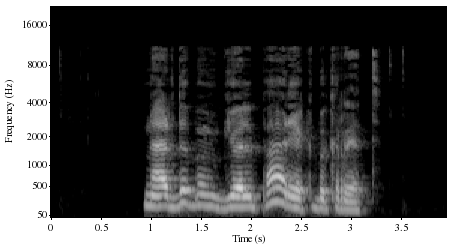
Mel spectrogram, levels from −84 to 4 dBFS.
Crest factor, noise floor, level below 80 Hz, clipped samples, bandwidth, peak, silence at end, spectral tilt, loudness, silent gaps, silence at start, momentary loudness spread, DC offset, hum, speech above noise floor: 18 dB; -80 dBFS; -68 dBFS; under 0.1%; 11.5 kHz; -8 dBFS; 0.7 s; -6 dB/octave; -23 LUFS; none; 0.95 s; 15 LU; under 0.1%; none; 58 dB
